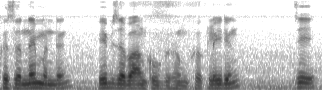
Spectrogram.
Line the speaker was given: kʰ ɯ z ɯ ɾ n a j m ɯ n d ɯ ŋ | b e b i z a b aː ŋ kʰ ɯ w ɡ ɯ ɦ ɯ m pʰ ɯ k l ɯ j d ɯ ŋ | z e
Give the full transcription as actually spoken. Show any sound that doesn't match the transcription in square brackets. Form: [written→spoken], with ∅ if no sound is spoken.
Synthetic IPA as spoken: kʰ ɯ z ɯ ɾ n a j m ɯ n d ɯ ŋ | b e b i z a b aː ŋ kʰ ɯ w ɡ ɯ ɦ ɯ m [pʰ→kʰ] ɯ k l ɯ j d ɯ ŋ | z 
